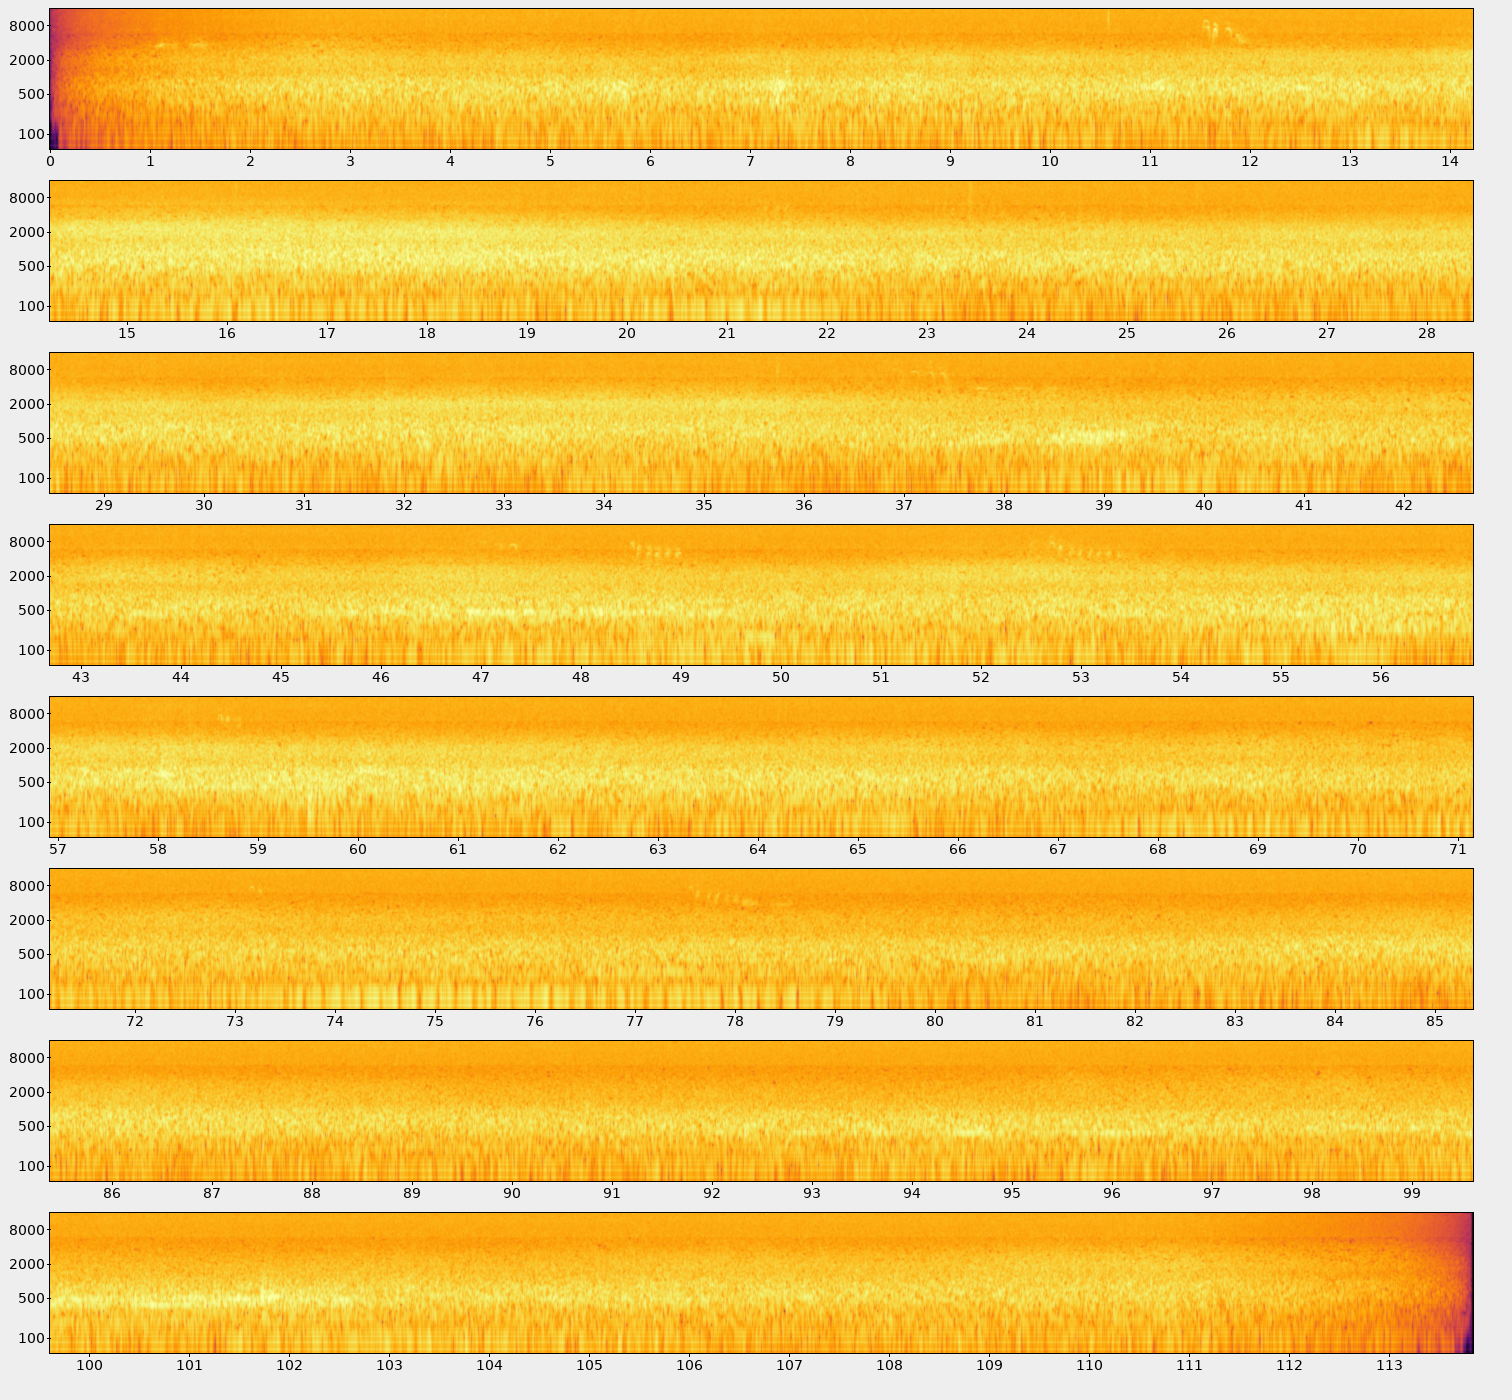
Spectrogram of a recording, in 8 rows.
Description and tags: outdoor winter ambience birds light wind trees
Ambient recording of a semi-residential area in Banff, Alberta. Recording is quiet. Birds and light wind in nearby coniferous trees can be heard. Recorded using the zoom H2N recorder on the MS raw setting. Decoded to stereo.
